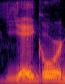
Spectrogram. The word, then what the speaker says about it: Yegor: His name is pronounced Yegor Dioman. Oh. I had to get that right. Take some of the aura out, I know. Oh. Not Igor Did you Demon.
